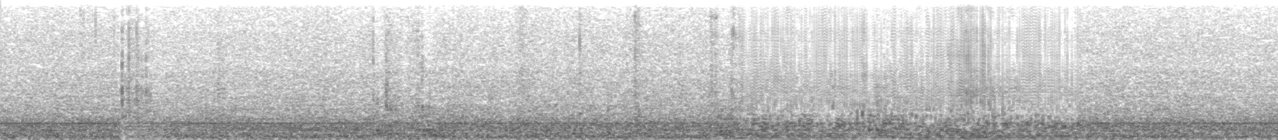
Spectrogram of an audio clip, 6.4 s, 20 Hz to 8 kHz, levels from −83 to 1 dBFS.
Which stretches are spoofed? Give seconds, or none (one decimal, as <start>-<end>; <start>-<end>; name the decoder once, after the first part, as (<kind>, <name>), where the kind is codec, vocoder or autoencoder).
3.7-5.4 (vocoder, BigVGAN v2)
